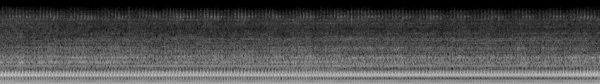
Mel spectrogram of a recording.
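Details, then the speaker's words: Kobalt Quiet Tech 26-gallon oil-free air compressor, pump thumping about 190 strokes per minute with thin steady squeak from the cylinder not yet rebuilt; worn piston cup needs replacing, other cylinder with new piston ring sounds like new. "I can tell that there's some squeaking noise coming from this one so this one's worn to the point of needing to be replaced also"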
